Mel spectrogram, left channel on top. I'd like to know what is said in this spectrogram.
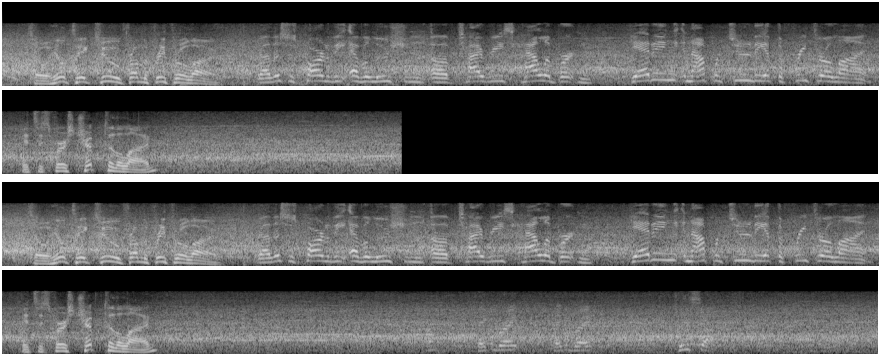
So he'll take 2 from the free throw line. Now, this is part of the evolution of Tyrese Halliburton getting an opportunity at the free throw line. It's his first trip to the line. Take a break. Take a break. 2 shots.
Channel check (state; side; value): drops out; left; at 12.8 s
